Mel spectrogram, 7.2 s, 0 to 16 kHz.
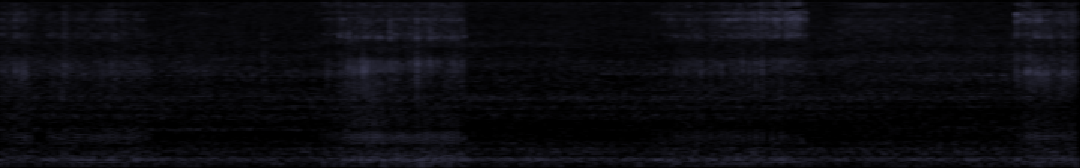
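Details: Sleeping cat that fell asleep and gets quite loud: rhythmic rumbling snore with noisy breaths about every two seconds, roughly 27 a minute.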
